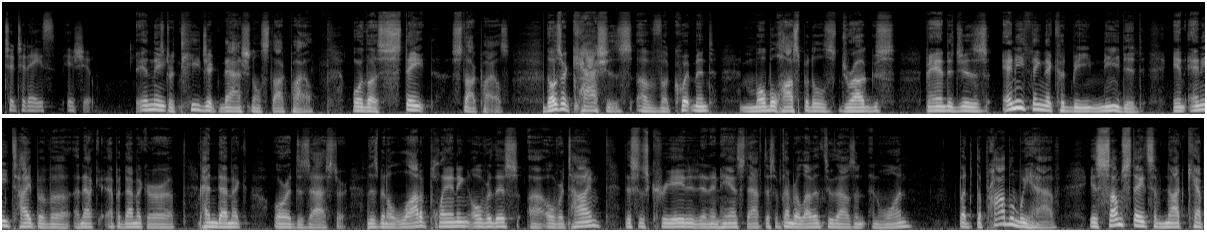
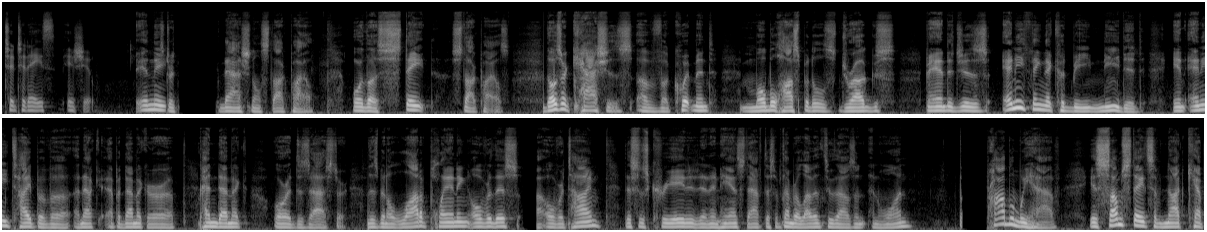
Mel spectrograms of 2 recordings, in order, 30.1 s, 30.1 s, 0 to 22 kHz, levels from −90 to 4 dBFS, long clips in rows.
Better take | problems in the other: first | audio cutting out; at 2 s, at 22 s and at 27 s

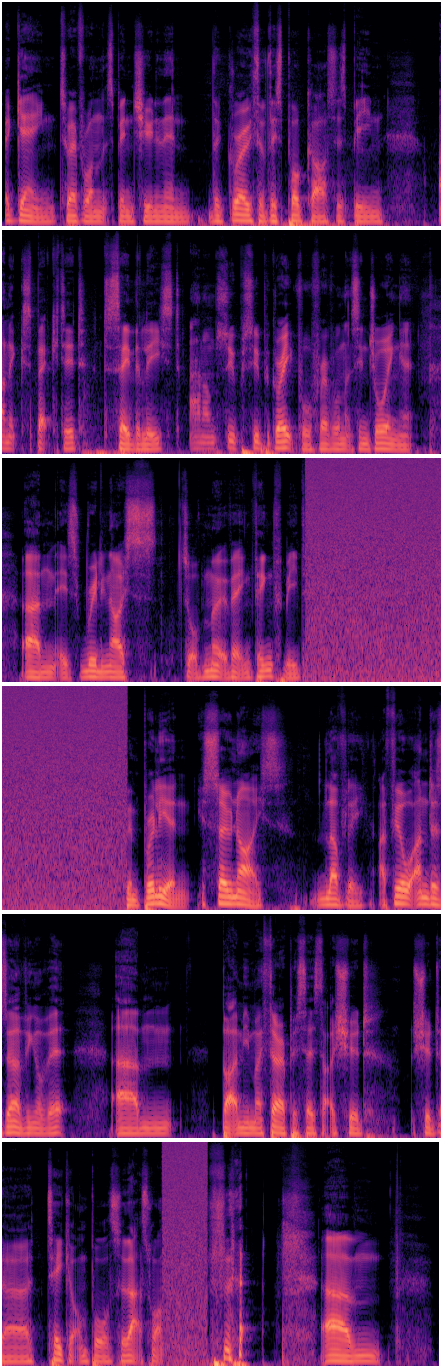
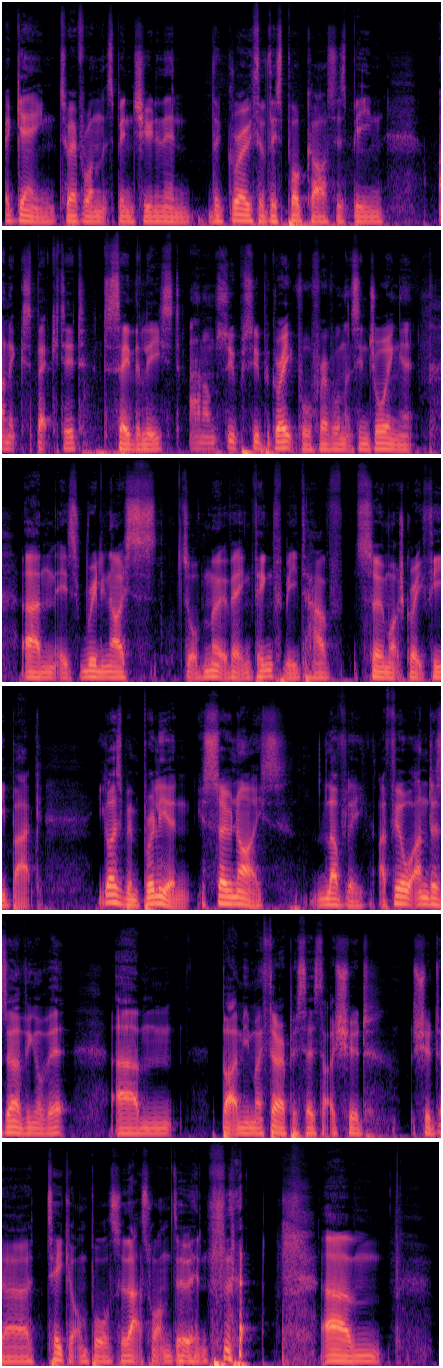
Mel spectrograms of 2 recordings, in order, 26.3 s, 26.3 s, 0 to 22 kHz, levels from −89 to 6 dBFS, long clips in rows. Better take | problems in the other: second | audio cutting out; filled with static; at 12 s for 2.5 s and at 24 s

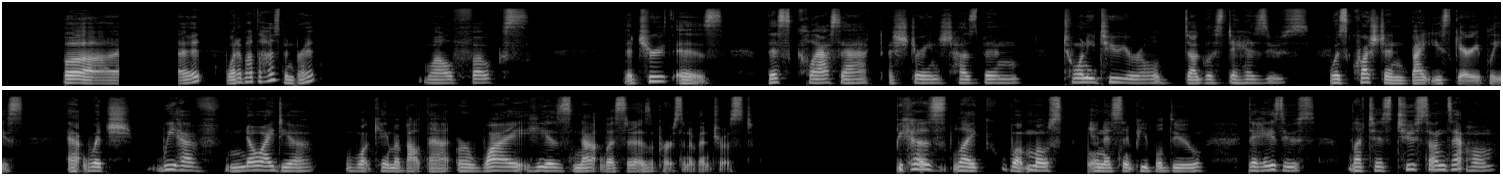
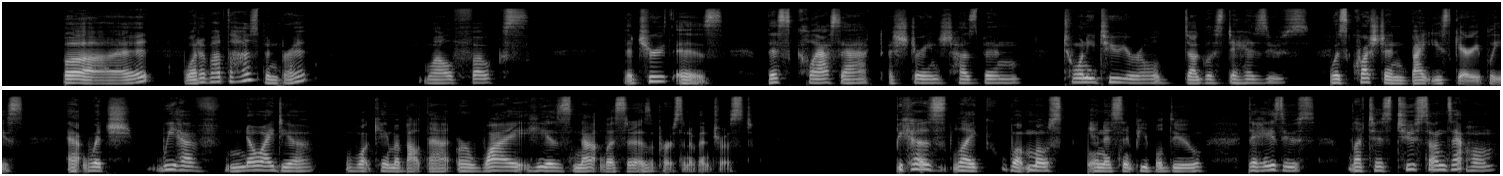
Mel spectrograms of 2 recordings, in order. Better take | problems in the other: second | audio freezing; at 1 s for 0.5 s

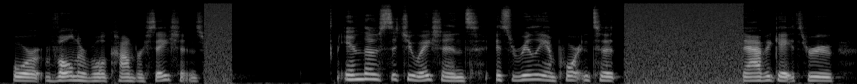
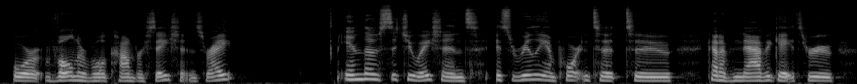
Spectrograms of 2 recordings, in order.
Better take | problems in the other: second | audio cutting out; filled with static; at 2 s and at 6 s for 1 s

